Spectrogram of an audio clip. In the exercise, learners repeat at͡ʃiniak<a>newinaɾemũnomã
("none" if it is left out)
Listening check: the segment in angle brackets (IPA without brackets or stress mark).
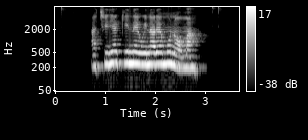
i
